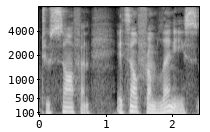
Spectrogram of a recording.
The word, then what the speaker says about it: lenis: Linguists also borrowed lenis, pronounced lenis in English, L-E-N-I-S, to describe speech sounds that are softened. For instance, the T sound in gutter, G-U-T-T-E-R, is lenis.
